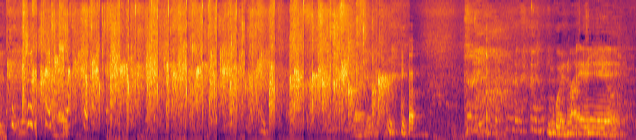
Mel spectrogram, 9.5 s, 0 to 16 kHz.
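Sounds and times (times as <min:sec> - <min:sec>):
people chuckling: 0:00.0 - 0:02.5, 0:03.4 - 0:08.8
loud applause from a small group: 0:00.0 - 0:05.9
speech: 0:06.0 - 0:06.5, 0:07.2 - 0:09.4.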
